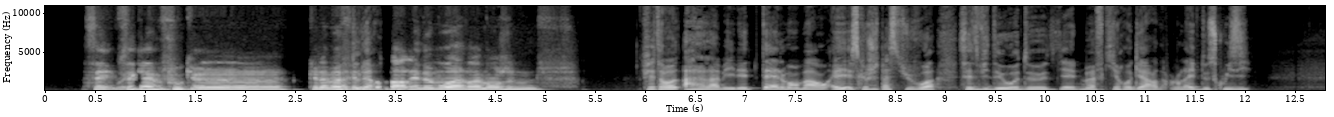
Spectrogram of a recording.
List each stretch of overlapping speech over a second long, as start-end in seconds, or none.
none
